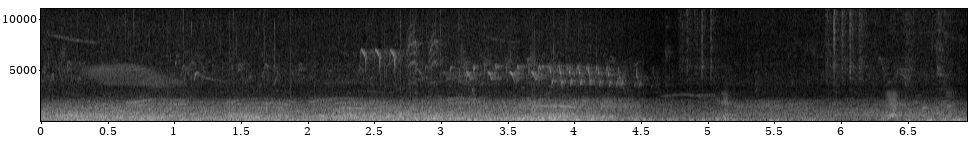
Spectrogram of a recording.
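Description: A steam locomotive hisses steam nearby, outdoors in light wind.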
